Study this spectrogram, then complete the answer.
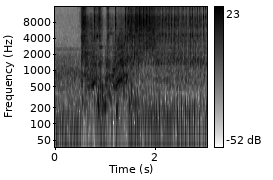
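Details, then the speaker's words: Vintage junkyard Briggs & Stratton 8 HP flathead vertical-shaft riding-mower engine, starting fluid sprayed in the intake port; cranks and fires within half a second, then an even, fast popping beat, spark and compression confirmed — normal start. "That sounds like a good engine to me. Right on, let's rebuild that carburetor."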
